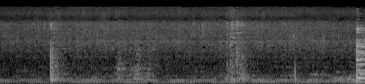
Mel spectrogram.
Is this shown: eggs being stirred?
yes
